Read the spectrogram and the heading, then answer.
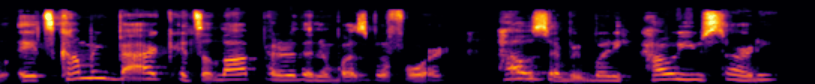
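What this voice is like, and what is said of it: Hoarse, strained failing voice. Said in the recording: “I'm losing my voice, guys, so I want to apologize that it sounds so terrible”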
